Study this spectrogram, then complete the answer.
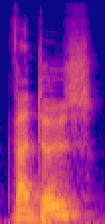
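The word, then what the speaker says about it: Vaduz: to lickstein in vadu is that how you pronounce it Tom sure vadu Titi Jensen on Blue Sky says will the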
